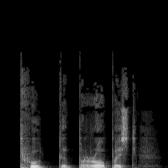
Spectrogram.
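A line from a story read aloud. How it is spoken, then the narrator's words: Exclaiming. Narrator (Russian): воскликнул Эдмунд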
